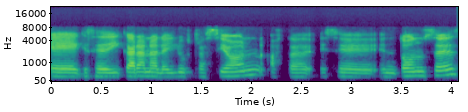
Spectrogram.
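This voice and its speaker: A woman with an Argentine accent, medium pitch and a fairly slow pace. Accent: Rioplatense Argentine Spanish. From Argentina, Buenos Aires. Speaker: illustrator. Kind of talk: interview. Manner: hesitant, many fillers.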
